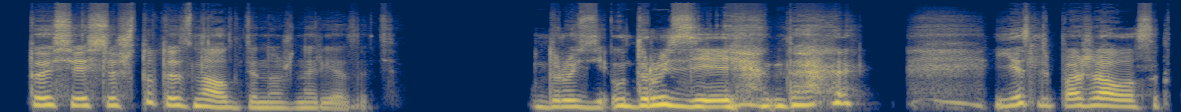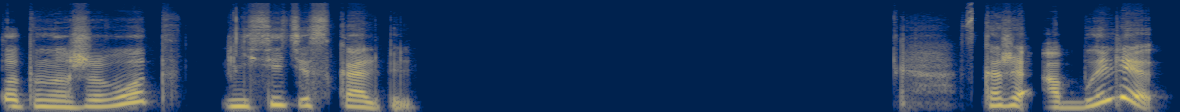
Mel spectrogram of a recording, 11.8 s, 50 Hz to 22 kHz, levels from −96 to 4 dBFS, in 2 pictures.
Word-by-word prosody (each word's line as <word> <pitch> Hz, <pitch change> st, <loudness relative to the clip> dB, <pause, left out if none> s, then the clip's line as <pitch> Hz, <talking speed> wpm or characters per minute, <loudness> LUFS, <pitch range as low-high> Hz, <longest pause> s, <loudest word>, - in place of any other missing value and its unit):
То 230 Hz, -, +4 dB
есть 230 Hz, 0 st, +4 dB
если 225 Hz, 0 st, +2 dB
что, 270 Hz, +9 st, -2 dB
ты 225 Hz, -6 st, +1 dB
знал, 195 Hz, -6 st, +1 dB
где 160 Hz, 0 st, -8 dB
нужно 155 Hz, 0 st, -6 dB
резать? 155 Hz, -1 st, -12 dB, 0.7 s
У 180 Hz, -, -8 dB
друзе 180 Hz, -2 st, -1 dB
у 215 Hz, -, +3 dB
друзей, 195 Hz, -3 st, +6 dB
да? 225 Hz, +4 st, +3 dB, 0.9 s
Если 230 Hz, +1 st, -2 dB
пожаловался 210 Hz, -3 st, +2 dB
кто-то 195 Hz, -1 st, -7 dB
на 180 Hz, -2 st, -4 dB
живот, 225 Hz, -, -5 dB, 0.2 s
несите 210 Hz, +3 st, -5 dB
скальпель. 185 Hz, -6 st, -6 dB, 2.7 s
Скажи, 215 Hz, -1 st, -2 dB
а 170 Hz, -, -4 dB
были 360 Hz, -, 0 dB
205 Hz, 120 wpm, -16 LUFS, 185-225 Hz, 2.7 s, друзей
